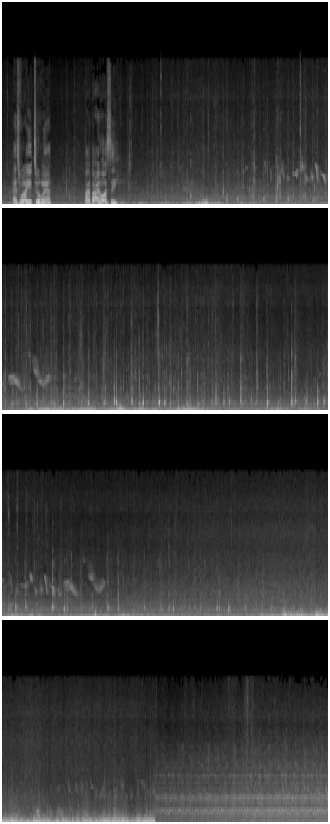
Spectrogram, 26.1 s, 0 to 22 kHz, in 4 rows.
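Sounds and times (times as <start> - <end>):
horse hooves clip-clopping on pavement: 0.0 - 26.0.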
